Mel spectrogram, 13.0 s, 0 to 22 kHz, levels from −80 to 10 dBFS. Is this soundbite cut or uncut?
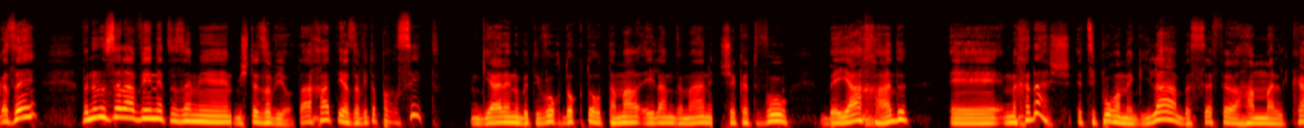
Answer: cut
